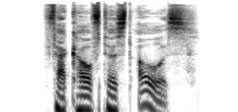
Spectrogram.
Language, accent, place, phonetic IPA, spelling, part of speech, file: German, Germany, Berlin, [fɛɐ̯ˌkaʊ̯ftəst ˈaʊ̯s], verkauftest aus, verb, De-verkauftest aus.ogg
- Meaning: inflection of ausverkaufen: 1. second-person singular preterite 2. second-person singular subjunctive II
